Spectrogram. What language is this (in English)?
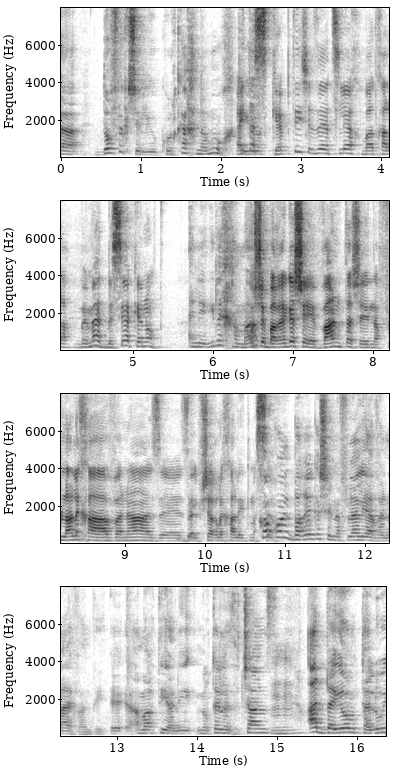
Hebrew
